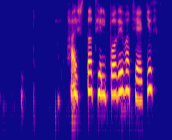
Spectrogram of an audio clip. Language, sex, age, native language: Icelandic, female, 8, Icelandic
